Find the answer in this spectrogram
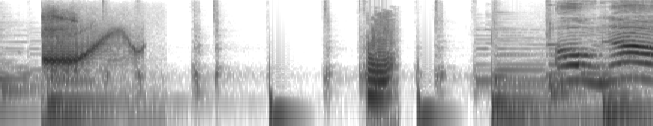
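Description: Children's background music with an added cartoon 'boing' sound effect, a sweeping tone about a quarter second in. After it come short gaps and a brief pitched effect around the middle, and the music picks up again near the end.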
